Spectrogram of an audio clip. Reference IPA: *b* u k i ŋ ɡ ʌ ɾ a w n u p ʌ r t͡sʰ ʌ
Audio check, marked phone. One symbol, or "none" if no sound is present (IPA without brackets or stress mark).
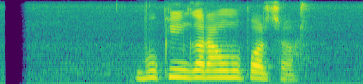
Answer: b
